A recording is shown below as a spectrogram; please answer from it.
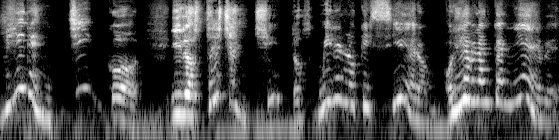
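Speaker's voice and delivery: put-on very high, engaging, sing-song children's storyteller voice. Demonstrating how to narrate a story to children: engaging storytelling voice. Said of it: "nuestra voz al narrar tiene que ser una voz pues que sea este, atractiva".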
